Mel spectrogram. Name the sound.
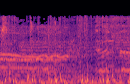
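horse hooves galloping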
